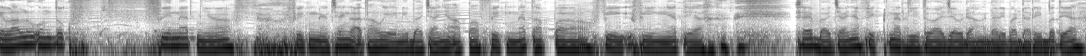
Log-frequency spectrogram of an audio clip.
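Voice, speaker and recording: A young man talking through a photo editing tutorial in a relaxed way, thinking aloud with many fillers. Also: on the low side. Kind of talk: casual screen-recorded tutorial.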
